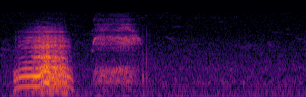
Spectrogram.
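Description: Eurasian eagle-owl calls: two short calls in quick succession. The first is louder and has a bending pitch. The second is fainter and higher.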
